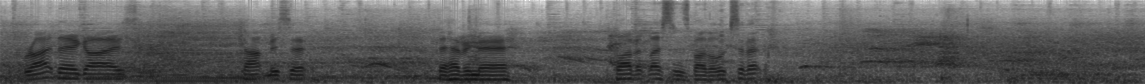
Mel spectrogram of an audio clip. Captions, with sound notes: right there, guys. (motorbike revving) Can't miss it, they're having their private lessons by the looks of it. (yelling)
